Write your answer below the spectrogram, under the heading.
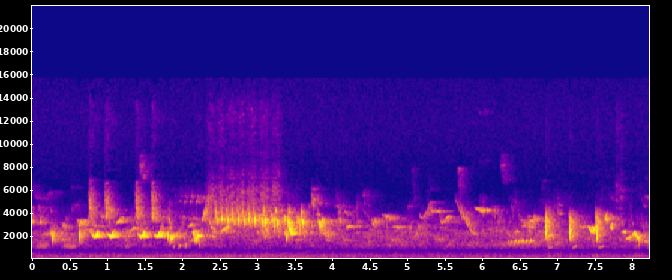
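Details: Wild red-backed shrikes at a roadside nest as the male delivers a grasshopper and the female feeds the chicks. Short sharp chirps repeat in quick series, then dense twittering. Mixed bird sounds continue throughout.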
